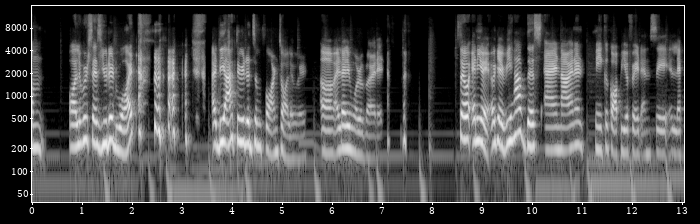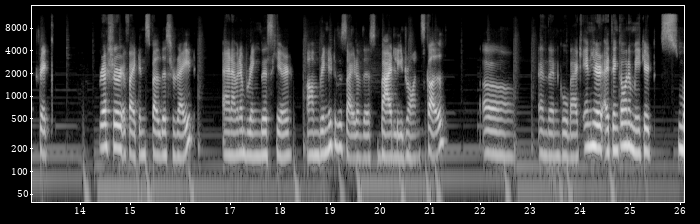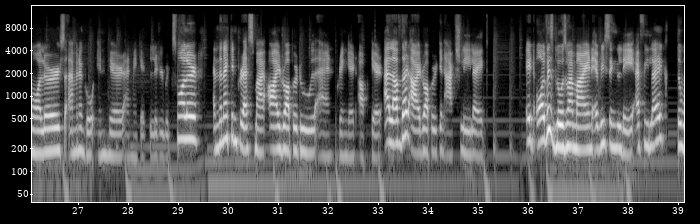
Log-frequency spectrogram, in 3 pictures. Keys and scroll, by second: 11.7-15.1 typing, 21.3-23.5 typing, 29.8 i, 32.2 v.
